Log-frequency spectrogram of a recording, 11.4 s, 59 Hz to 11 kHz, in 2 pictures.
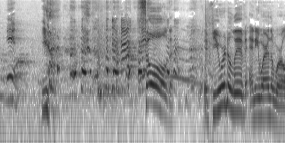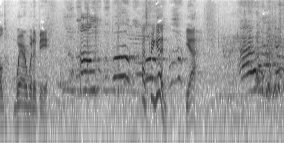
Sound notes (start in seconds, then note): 0.8 children laughing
